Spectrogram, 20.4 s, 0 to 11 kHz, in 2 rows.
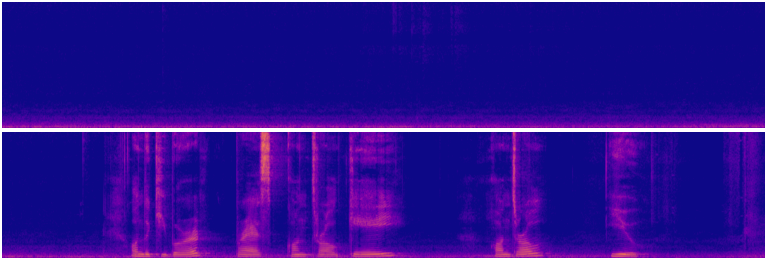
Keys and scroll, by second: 13.9 ctrl+k, 15.6 ctrl+u.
